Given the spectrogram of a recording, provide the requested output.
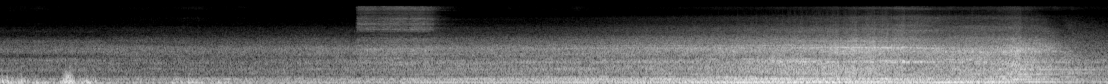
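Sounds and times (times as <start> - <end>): train rumbling: 0.0 - 11.0
high hiss: 3.6 - 4.5.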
